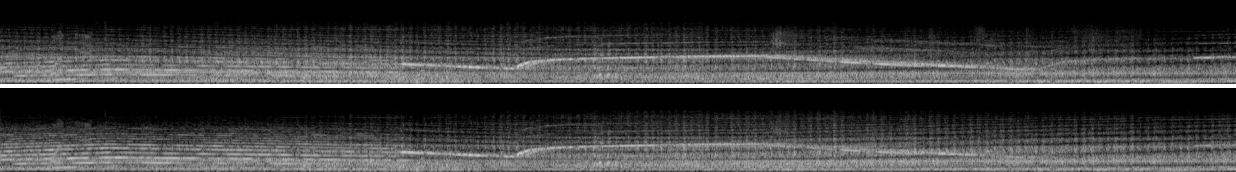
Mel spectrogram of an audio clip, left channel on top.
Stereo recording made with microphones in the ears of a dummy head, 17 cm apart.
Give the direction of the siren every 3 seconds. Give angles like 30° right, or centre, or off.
30° right, centre, 30° left, 50° left.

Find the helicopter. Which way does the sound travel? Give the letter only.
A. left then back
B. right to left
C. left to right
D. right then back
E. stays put
C.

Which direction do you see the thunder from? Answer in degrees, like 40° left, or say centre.
20° left.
